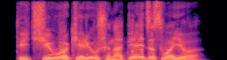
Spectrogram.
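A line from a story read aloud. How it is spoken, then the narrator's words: Captain's roar. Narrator (Russian): взревел капитан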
